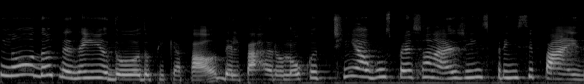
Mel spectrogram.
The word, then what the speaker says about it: pájaro: Em espanhol, o J tem esse som do R nosso, então pájaro se escreve com la J, pero la pronunciación es como la R de português. Pájaro, el pájaro loco.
